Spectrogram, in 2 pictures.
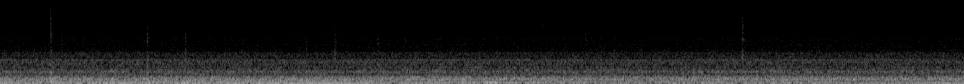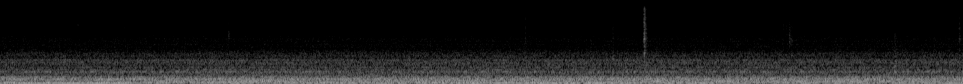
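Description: A car engine hums steadily from inside while driving slowly in traffic.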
